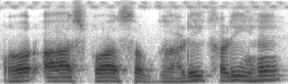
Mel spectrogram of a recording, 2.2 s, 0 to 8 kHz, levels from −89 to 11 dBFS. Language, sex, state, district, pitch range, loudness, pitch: Hindi, male, Uttar Pradesh, Lucknow, 130-150 Hz, -16 LUFS, 135 Hz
